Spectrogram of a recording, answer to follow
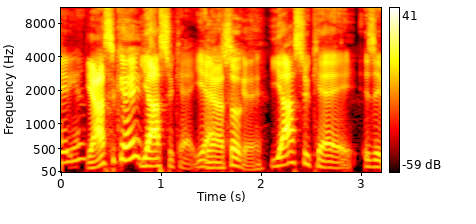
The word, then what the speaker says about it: Yasuke: community I think it's all Yuki if I'm pronouncing that right yuk yasuke yasuke yeah there we go yasuke um we're Qui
